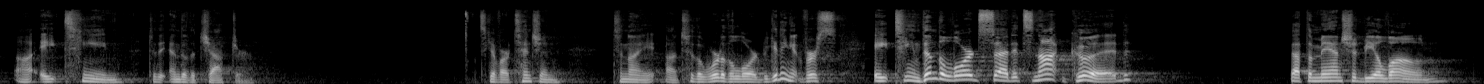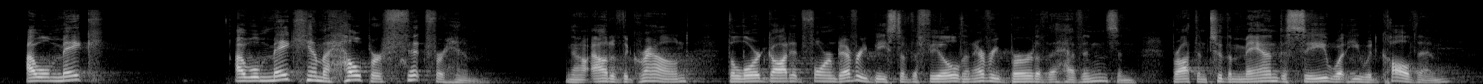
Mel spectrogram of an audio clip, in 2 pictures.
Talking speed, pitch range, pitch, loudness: 170 wpm, 115-155 Hz, 130 Hz, -21 LUFS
